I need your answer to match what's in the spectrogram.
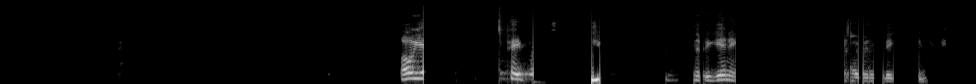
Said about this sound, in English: Your connection got really choppy there for a sec.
